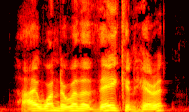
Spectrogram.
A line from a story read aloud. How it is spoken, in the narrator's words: said Nancy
